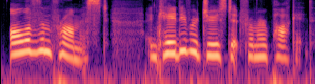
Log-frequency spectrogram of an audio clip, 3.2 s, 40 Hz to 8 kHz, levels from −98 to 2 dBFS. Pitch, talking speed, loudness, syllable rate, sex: 250 Hz, 210 wpm, -17 LUFS, 6.5 syllables/s, female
